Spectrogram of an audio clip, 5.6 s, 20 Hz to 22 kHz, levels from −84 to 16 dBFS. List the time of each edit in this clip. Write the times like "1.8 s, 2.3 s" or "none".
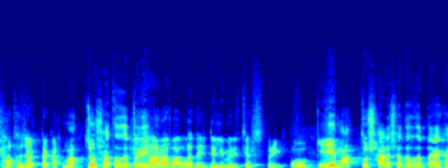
none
